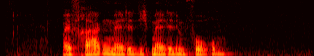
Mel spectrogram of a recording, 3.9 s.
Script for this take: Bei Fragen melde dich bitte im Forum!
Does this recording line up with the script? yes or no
no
